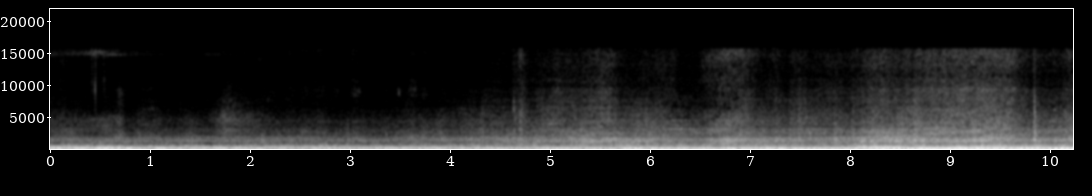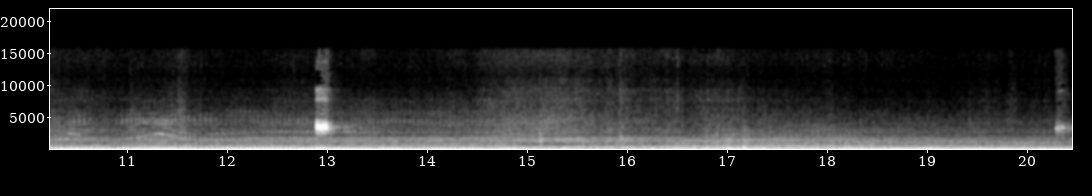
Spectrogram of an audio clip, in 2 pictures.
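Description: Roadside traffic: motor vehicles and motorcycles passing, growing louder toward the middle, with one short horn toot about two-thirds of the way through.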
